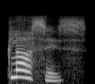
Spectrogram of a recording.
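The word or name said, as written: glasses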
